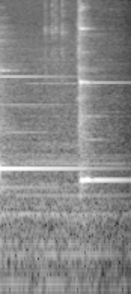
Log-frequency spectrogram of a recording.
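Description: A doorbell rings out clearly with a sustained electronic tone, then shifts to a second, lower tone in a ding-dong pattern. The chime rings alone in a quiet room.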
